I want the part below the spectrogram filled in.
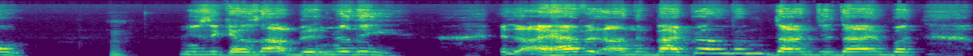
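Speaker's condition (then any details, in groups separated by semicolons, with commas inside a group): Brain injury; speech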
